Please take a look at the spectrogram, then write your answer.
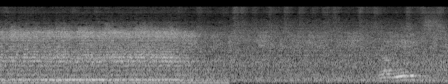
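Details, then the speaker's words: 2004 Mustang Cobra V8 at idle just revived after CCRM fix: high steady whine for about two seconds then drops away while burping air from the power steering system. "Burping the power steering here."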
